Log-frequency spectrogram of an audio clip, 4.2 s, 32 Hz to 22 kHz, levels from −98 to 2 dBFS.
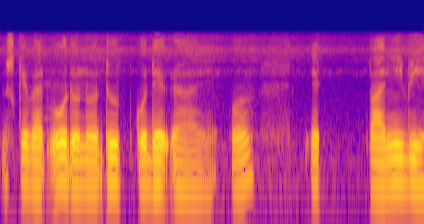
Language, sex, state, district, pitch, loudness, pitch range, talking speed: Hindi, male, Arunachal Pradesh, Papum Pare, 105 Hz, -15 LUFS, 100-110 Hz, 200 wpm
